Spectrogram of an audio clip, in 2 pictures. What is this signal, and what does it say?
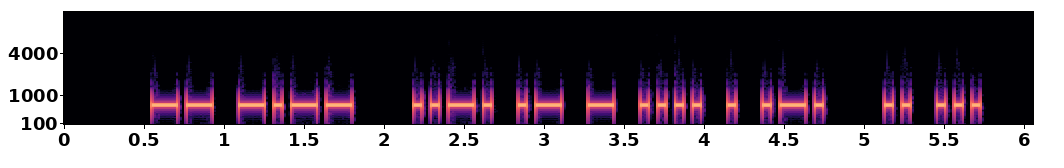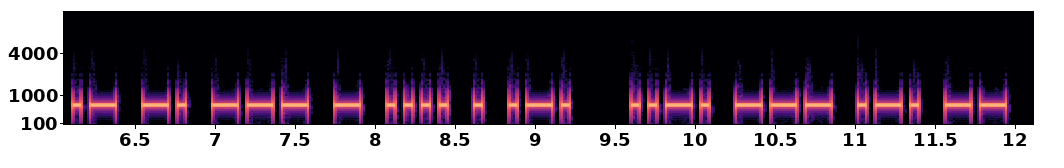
Morse code, heard as a keyed tone, about 22 wpm, 700 Hz. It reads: MY FATHER IS ANOTHER FORM
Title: Sentences from Top 1000 Words - Review Part 1 - 22wpm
